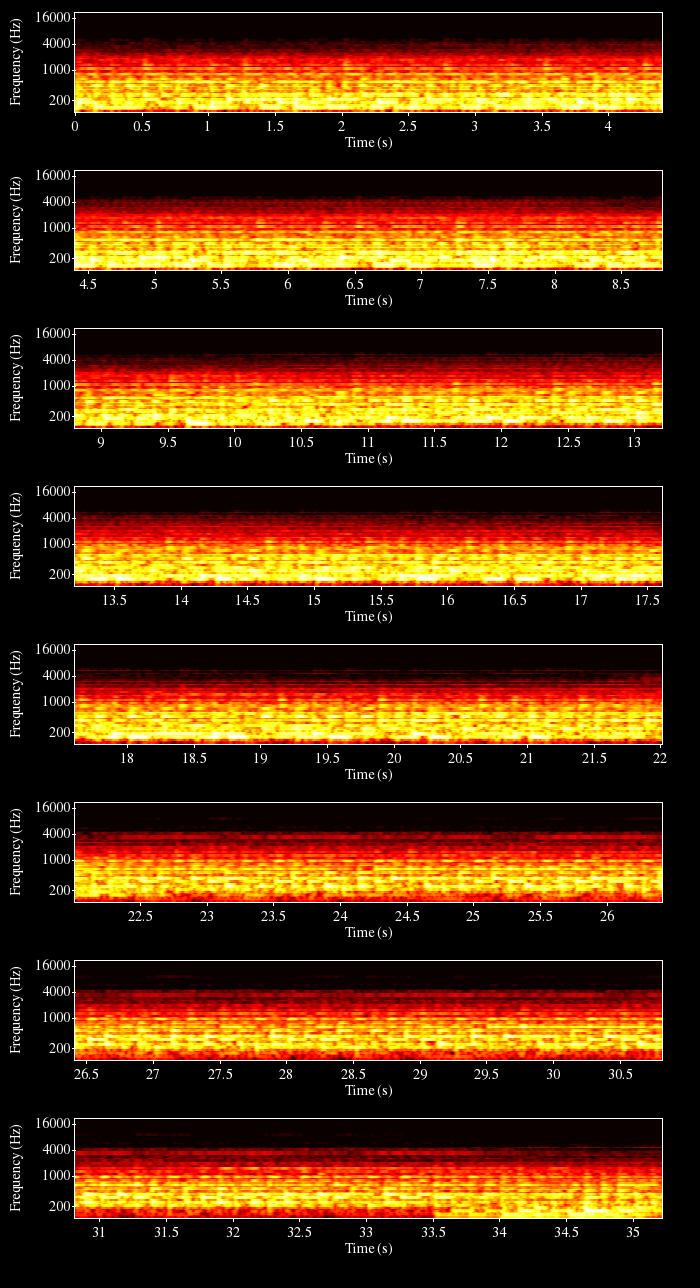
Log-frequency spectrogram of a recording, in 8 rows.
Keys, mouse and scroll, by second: 0.9 double click, 8.1-8.8 scroll down 1, 10.4 double click, 15.5 ctrl+z, 17.8 middle click, 18.5 scroll down 1, 22.9 scroll up 1, 26.2 g, 27.0 ctrl+z, 27.9 z, 28.2 middle click, 29.2 shift+click, 31.4 shift+click, 31.5 shift+click, 33.6-34.6 scroll down 1, 34.6-35.1 scroll up 1.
